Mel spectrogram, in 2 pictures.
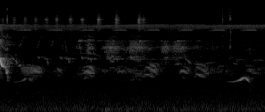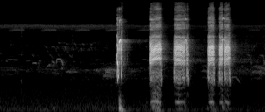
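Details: Black francolin, locally Sindhi Teetar, calling in the wild in a natural setting: after near silence, one loud harsh grating phrase near the end, a sharp click followed by four rasping, buzzy bursts in about a second and a half.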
